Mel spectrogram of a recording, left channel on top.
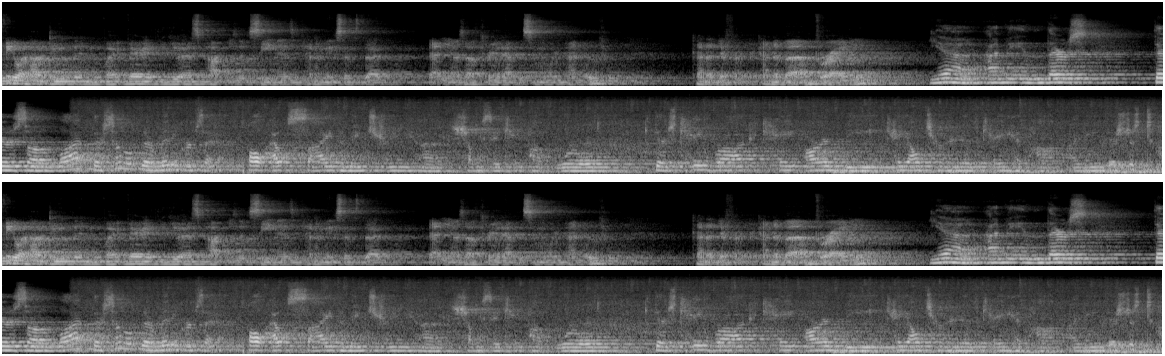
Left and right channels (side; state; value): both; identical; correlation 1.00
